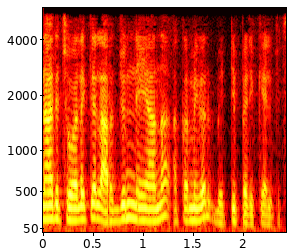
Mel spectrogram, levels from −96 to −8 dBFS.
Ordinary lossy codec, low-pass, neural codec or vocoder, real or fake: none; 5.4 kHz; codec, 16 kHz in and 24 kHz out, 1 kbps, XY-Tokenizer; fake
